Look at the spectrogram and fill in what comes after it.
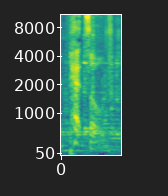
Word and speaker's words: Paetzold: So Petzold, it's spelled P-A-E-T-Z-O-L-D.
